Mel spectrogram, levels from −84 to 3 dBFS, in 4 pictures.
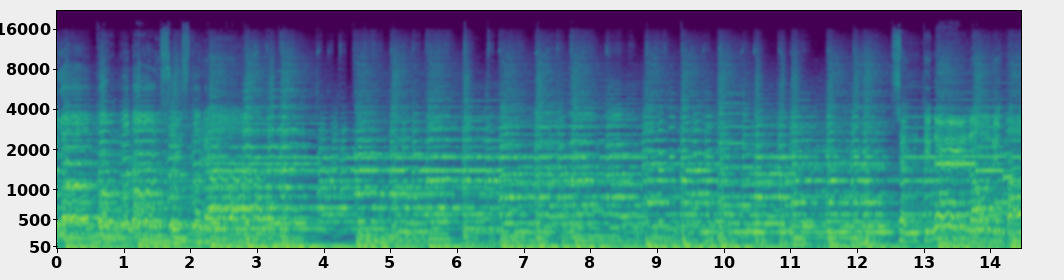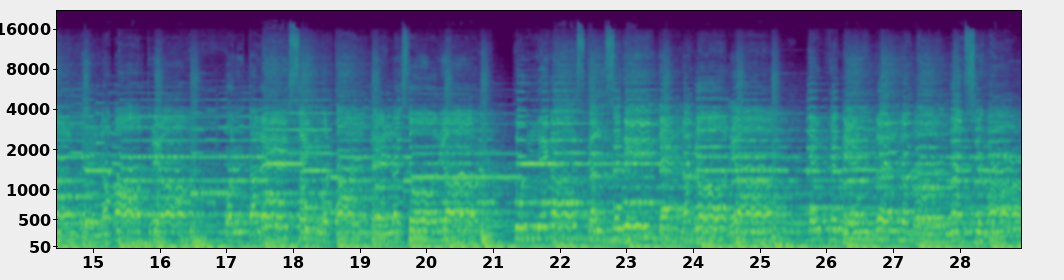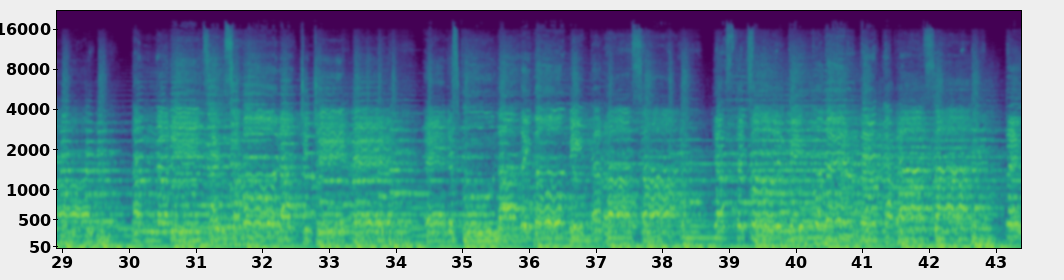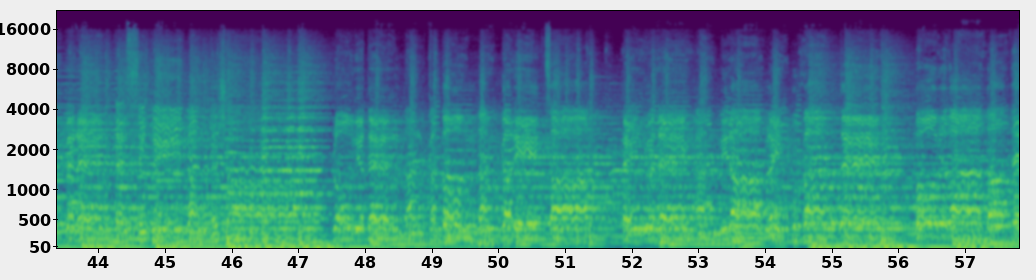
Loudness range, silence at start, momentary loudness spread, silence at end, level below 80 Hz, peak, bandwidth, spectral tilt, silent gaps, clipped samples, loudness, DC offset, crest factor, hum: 3 LU; 0 s; 4 LU; 0 s; -20 dBFS; 0 dBFS; 16.5 kHz; -5 dB/octave; none; under 0.1%; -13 LUFS; 0.6%; 12 dB; none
